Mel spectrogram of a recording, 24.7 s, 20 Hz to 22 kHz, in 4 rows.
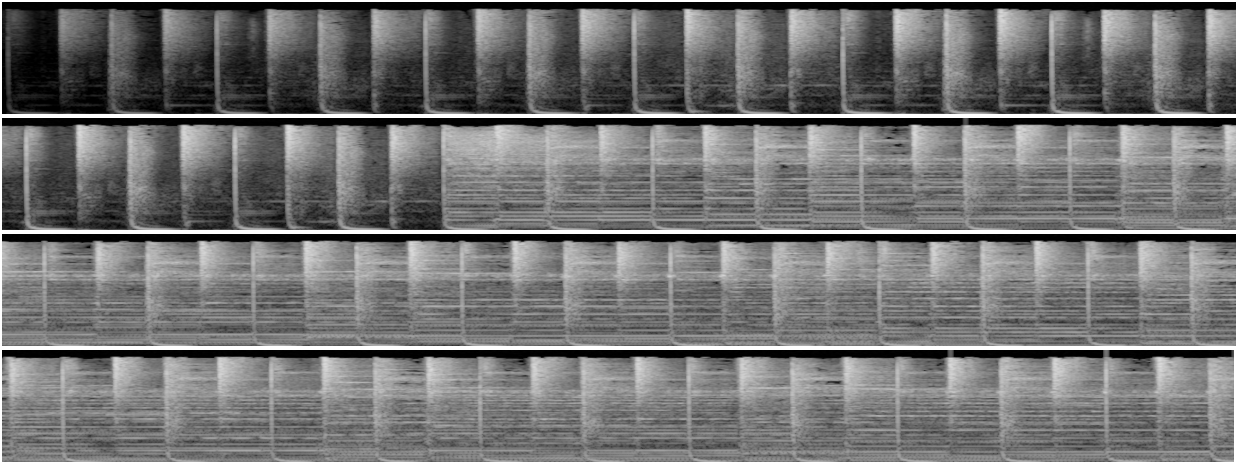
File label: Re Drum, 115; Merry Christmas 2025 Holiday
